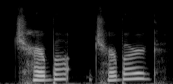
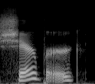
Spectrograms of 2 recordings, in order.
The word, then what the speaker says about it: Cherbourg: She arrived in Cherbourg. Hold on, I gotta Google that. I was not pronouncing that right at all. It's Cherbourg.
